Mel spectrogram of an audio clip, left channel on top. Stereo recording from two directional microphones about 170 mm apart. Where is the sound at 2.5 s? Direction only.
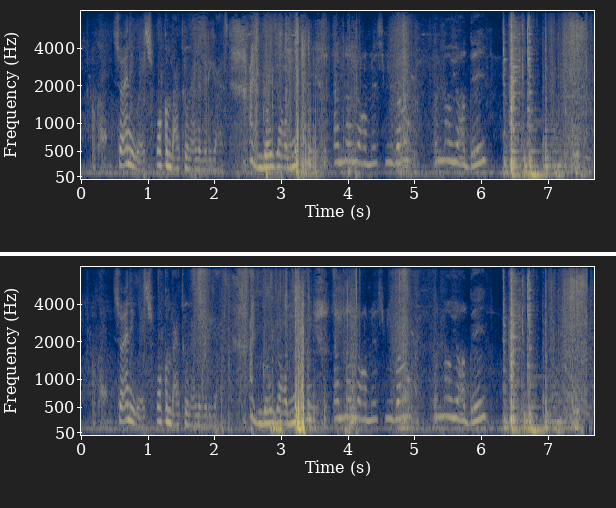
10° left (ahead or behind).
